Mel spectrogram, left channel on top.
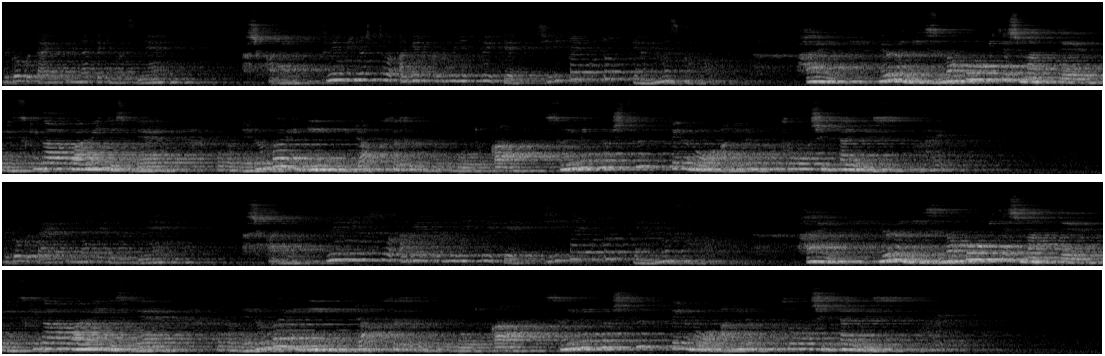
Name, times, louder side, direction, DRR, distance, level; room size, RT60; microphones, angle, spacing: voice 1, 0.0-1.7 3.2-7.1 20.1-20.4, left 1 dB, 70° left, -6 dB, 1.0 m, -38 dB
voice 2, 2.4-3.0 7.5-7.6 8.0-16.2 16.4-19.9, equal, 15° left, -5 dB, 1.6 m, -28 dB
8.6 x 7.2 x 7.4 m, 2.8 s
head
